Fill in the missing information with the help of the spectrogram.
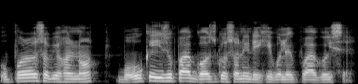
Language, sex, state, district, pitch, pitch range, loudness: Assamese, male, Assam, Kamrup Metropolitan, 130 Hz, 115-150 Hz, -14 LUFS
